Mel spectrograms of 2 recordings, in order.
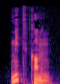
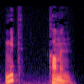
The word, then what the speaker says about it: mitkommen: Cette particule constitue la première syllabe du verbe lorsqu'elle est rassemblée, et c'est elle qui porte l'accent tonique. – Mitkommen. Mitkommen.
